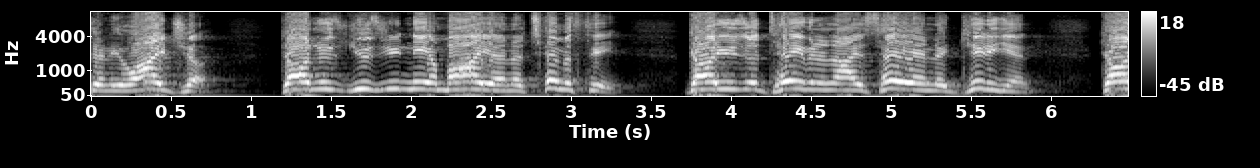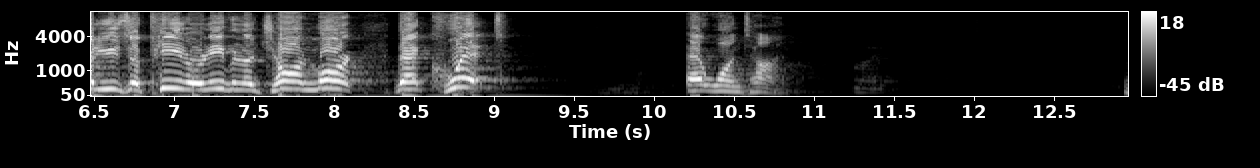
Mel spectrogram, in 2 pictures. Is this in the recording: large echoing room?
yes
